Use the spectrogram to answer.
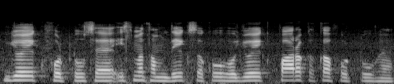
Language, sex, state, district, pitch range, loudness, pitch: Hindi, female, Haryana, Jhajjar, 170-185 Hz, -16 LUFS, 175 Hz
